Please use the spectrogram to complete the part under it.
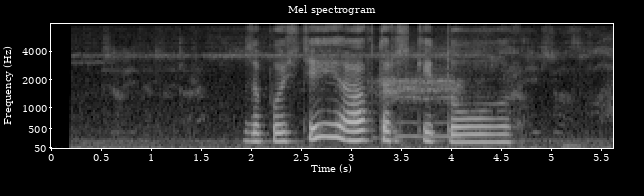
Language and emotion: Russian, sad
